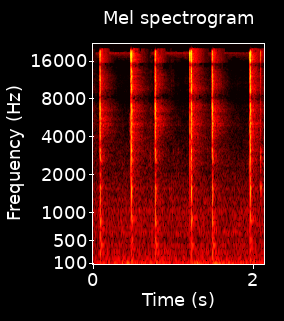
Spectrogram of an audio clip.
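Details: High Class MMA160 welder, board bench-tested after power-supply (300 VDC section) short: crisp, sharp, even clicks about three times a second with no buzz or chatter; relay and contactor switching normally.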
